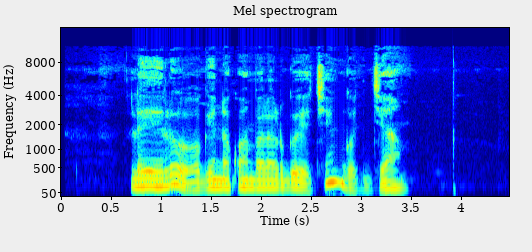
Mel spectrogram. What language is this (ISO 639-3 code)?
lug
